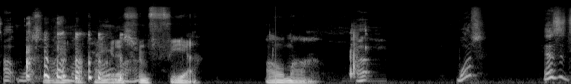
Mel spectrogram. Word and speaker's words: Alma: Alma.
